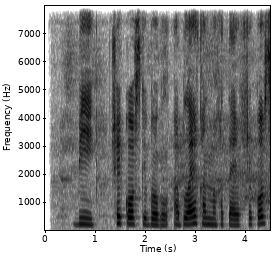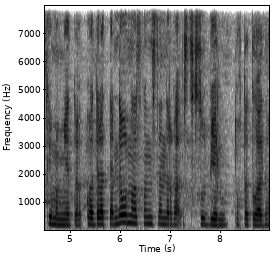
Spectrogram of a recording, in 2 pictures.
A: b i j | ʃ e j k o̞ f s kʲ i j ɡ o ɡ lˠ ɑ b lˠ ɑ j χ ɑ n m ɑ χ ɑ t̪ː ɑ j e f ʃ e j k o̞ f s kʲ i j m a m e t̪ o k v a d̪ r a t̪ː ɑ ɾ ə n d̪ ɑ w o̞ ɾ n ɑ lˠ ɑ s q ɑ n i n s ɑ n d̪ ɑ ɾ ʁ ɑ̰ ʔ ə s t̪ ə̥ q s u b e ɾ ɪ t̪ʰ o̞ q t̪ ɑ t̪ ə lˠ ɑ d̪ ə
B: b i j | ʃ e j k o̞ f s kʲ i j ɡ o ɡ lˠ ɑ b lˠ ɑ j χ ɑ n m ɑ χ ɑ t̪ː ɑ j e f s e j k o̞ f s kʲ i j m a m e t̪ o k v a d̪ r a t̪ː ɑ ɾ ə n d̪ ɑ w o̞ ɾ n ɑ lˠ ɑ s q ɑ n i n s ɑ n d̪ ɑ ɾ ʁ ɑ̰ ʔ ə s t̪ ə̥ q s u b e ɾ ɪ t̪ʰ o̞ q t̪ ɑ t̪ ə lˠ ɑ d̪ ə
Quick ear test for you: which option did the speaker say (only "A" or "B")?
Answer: A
